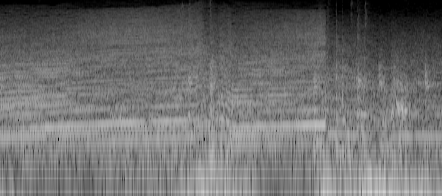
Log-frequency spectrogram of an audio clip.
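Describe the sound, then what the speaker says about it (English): Race cars in the Assetto Corsa racing game drive close by, engines droning steadily with rising and falling pitch as they shift, overlapping motors near and loud, with a brief tire squeal toward the end. "It's nice how you can hear the other cars as well in this, as they are close to you."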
